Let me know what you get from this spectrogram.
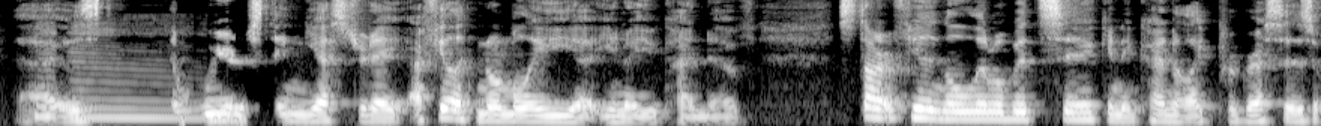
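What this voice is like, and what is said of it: Strange, sick-sounding voice. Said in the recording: “listeners can probably tell by my voice sounding a little strange. I don't feel great.”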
